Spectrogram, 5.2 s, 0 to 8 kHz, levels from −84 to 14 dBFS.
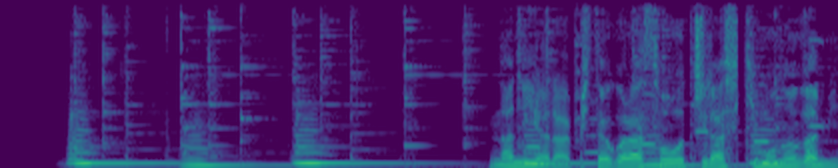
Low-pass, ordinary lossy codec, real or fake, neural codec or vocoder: none; none; real; none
